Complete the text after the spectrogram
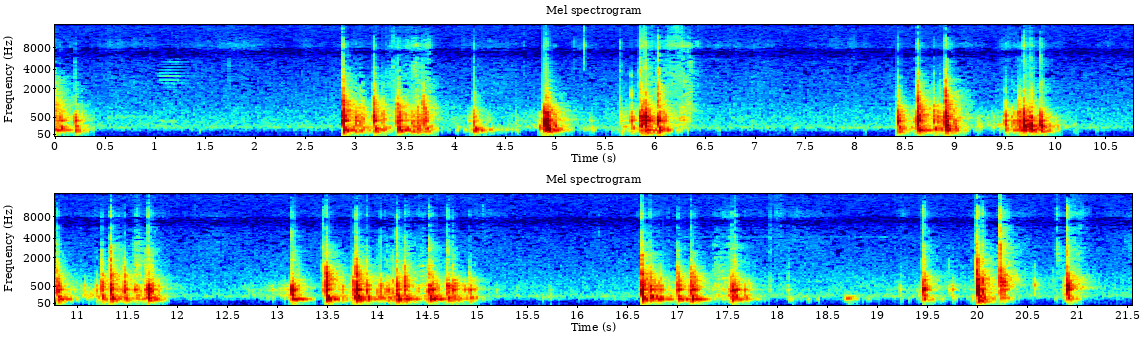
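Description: Hard bars of soap clack and knock against each other in short bursts.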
